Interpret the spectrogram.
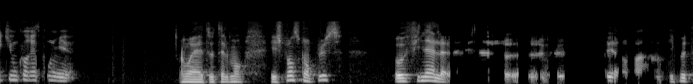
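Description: Speech suppressed in double talk, at 0.38 to 0.52 s and 4.44 to 6.81 s: the speech dips by about 15 dB, then drops out heavily, roughly 40 dB, across about two seconds, likely because an echo canceller mistook overlapping talk for loudspeaker echo.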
